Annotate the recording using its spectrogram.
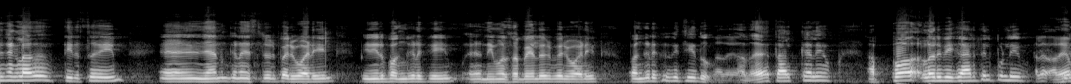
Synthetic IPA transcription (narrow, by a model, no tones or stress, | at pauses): ɲɐŋːɐɭɐðɨt̪iɾut̪ːuɣɐjum | ɲaːnɡɐɳɐjslo̞ɾupɐɾibaːɽijil | pinːiːɽɨpɐŋɡeɽuk̬ːuɣɐjumnimɐsɐbʱɐjilo̞ɾupɐɾibaːɽijil | pɐŋɡeɽukːuɣɐt͡ɕe̞jt̪ːṵɐ̰ðɨt̪aːlkːaːlɐjɐm | ɐpːoːuɭːɐoɾuʋiɣaːɾɐt̪ːilpuɭːijum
